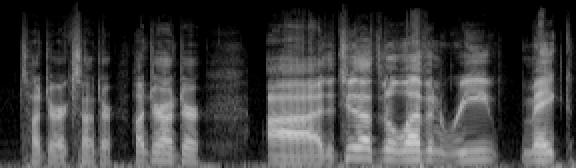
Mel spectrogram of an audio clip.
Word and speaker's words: Hunter x Hunter: watching again Hunter hunter the X is silent Hunter x Hunter hunter hunter the 2011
